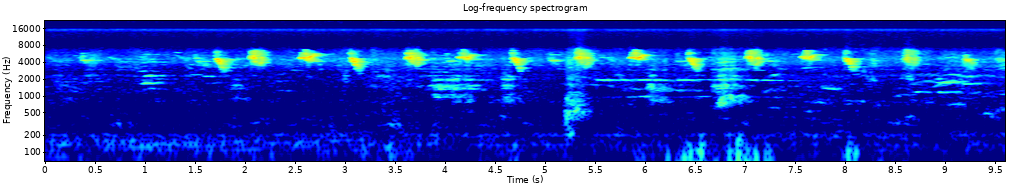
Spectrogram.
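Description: Small birds chirping faintly, short high chirps about two a second, with a brief falling sound and a faint held tone in the middle.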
